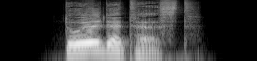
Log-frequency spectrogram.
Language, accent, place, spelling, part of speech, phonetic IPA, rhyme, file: German, Germany, Berlin, duldetest, verb, [ˈdʊldətəst], -ʊldətəst, De-duldetest.ogg
- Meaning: inflection of dulden: 1. second-person singular preterite 2. second-person singular subjunctive II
